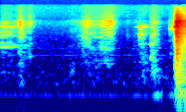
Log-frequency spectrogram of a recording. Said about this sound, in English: Excuse me for a moment, folks. I'm going to open a door.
